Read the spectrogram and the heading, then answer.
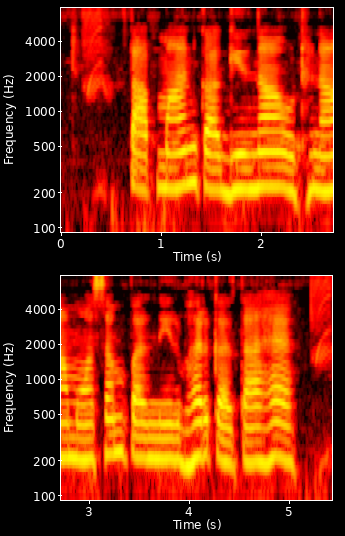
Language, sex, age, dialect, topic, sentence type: Hindi, female, 41-45, Hindustani Malvi Khadi Boli, agriculture, statement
